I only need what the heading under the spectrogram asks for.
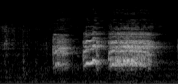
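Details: Red junglefowl used as a decoy bird, escaped and following the call of love toward a mate, crowing in Binh Phuoc, Vietnam: a loud harsh crow of three broken segments, the last longest, then a fresh start.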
